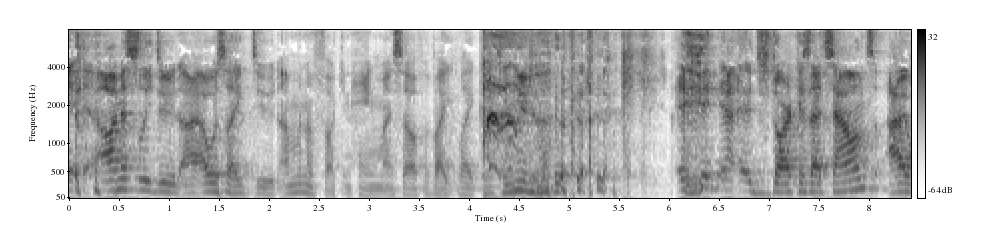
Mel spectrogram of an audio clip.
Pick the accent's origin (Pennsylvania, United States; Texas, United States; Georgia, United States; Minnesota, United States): Texas, United States; El Paso; moved away as an adult; also born or lived in Los Angeles; I grew up in here in El Paso, but I moved out of El Paso when I was 20. Just recently moved back.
